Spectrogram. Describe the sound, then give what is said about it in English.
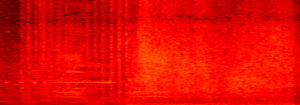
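A nuclear device blast tearing up a tunnel, heard as one loud, continuous roaring rumble with dense crackling noise that holds steady for about three seconds without separate hits. “It goes off. The blast shoots up the tunnel.”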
